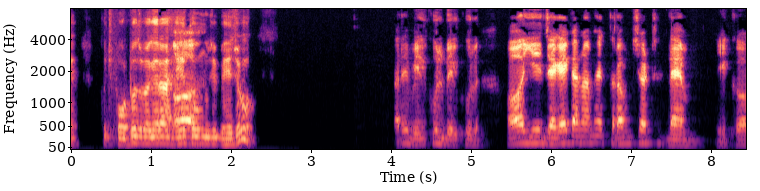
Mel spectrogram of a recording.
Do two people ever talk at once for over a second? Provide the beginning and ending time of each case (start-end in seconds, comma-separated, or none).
none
